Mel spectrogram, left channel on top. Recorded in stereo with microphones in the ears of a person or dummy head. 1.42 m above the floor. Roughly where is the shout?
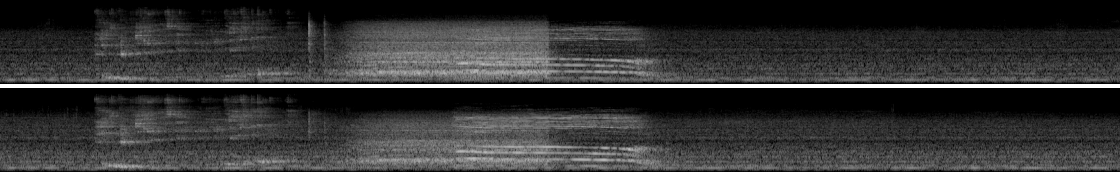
Right.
